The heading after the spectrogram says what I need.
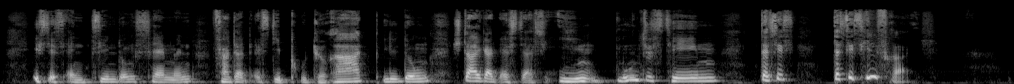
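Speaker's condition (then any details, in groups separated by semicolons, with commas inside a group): Stuttering after brain injury, acquired neurogenic; traumatic brain injury from five-metre fall, onset during school years; voice changed after injury, very severe stuttering, speech gradually improved, later able to lecture; prolonged sounds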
